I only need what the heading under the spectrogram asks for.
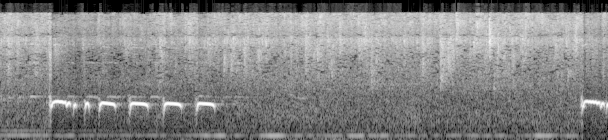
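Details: White zebra dove in full 'manggung' song, said to call rivals and to lure doves for trapping: a rapid series of six short, arched, mid-pitched cooing notes, then a pause before another note begins, over steady background hiss.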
